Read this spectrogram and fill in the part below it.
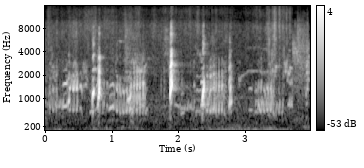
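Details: Turkeys kept in a village in Uzbekistan gobbling: rapid, throaty rattling bursts repeated several times, overlapping from more than one bird, with a few sharp louder notes between the gobbles.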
